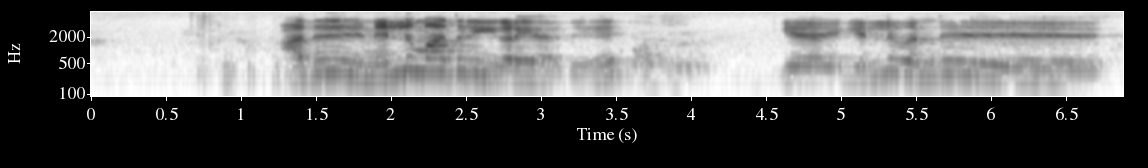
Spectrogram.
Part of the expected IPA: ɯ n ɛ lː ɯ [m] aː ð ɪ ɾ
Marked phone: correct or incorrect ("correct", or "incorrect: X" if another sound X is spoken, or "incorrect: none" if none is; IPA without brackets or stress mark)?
correct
